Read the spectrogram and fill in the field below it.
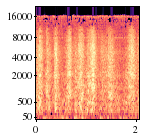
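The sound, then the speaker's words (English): A shoebox is rocked back and forth so its contents slide with a rapid, rhythmic swishing hiss, about seven strokes in quick succession, used as a sound effect in a little play to imitate the water of crashing waves. No one speaks. “Like, we're using the shoebox for, like, the water when it's crashing on the waves.”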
